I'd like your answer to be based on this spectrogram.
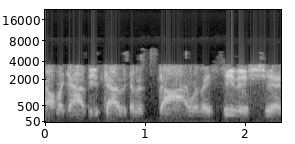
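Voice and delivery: ordinary delivery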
